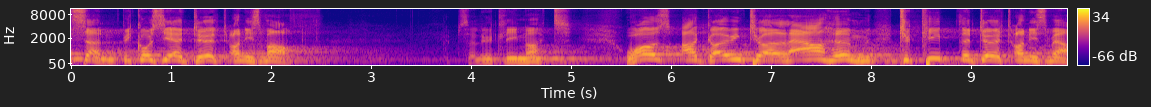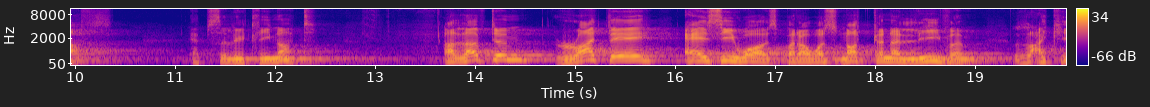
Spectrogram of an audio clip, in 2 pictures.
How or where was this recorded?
large echoing room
